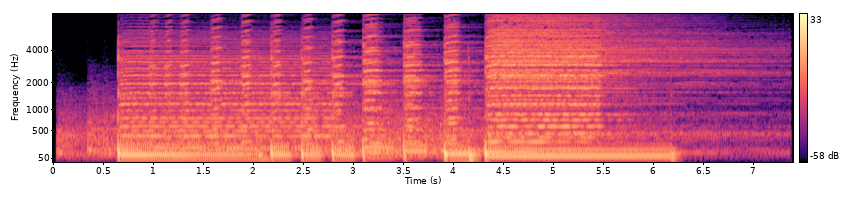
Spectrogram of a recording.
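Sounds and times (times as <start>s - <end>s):
jingle: 0.7s - 6.2s.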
